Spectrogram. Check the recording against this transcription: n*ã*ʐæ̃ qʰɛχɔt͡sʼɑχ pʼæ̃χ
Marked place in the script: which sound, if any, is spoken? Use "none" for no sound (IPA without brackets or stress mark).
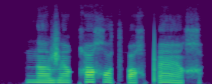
ã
